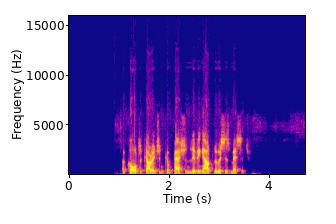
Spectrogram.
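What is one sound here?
A middle-aged man speaks calmly and clearly, close by.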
